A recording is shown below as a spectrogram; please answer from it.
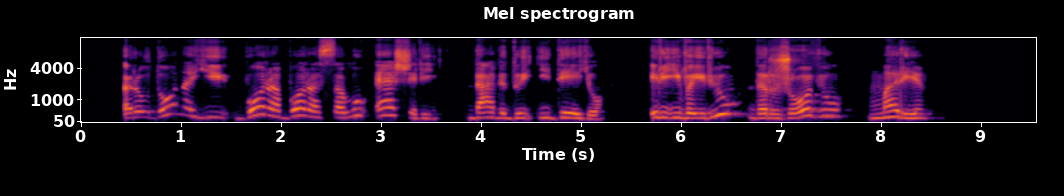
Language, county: Lithuanian, Marijampolė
